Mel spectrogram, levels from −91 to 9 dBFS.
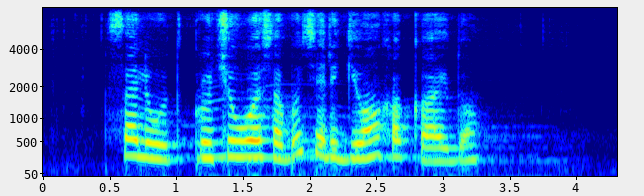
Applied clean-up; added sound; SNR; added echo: neural separator model SepFormer DNS4.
